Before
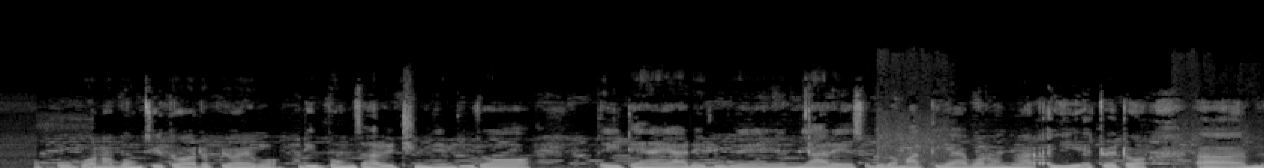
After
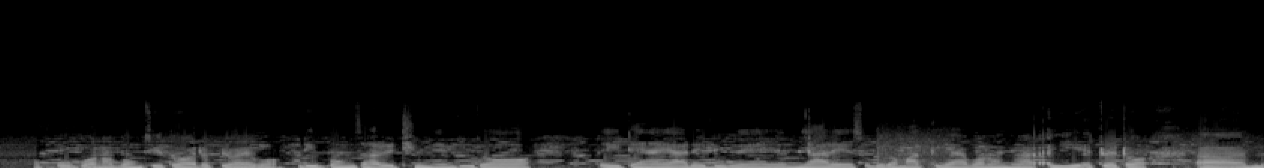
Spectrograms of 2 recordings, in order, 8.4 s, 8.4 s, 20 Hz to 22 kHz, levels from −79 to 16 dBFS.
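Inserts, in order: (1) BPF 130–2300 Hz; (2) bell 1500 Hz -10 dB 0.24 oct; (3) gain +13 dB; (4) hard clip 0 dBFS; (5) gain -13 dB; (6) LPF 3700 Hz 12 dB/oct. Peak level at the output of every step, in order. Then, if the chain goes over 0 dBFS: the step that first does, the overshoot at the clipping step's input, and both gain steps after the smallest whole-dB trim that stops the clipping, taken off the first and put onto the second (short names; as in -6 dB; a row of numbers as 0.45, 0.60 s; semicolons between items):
-6.5, -8.5, +4.5, 0.0, -13.0, -12.5 dBFS; step 3, 4.5 dB; step 3 +8 dB, step 5 -8 dB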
